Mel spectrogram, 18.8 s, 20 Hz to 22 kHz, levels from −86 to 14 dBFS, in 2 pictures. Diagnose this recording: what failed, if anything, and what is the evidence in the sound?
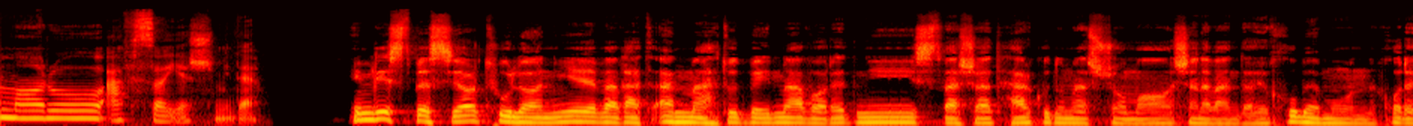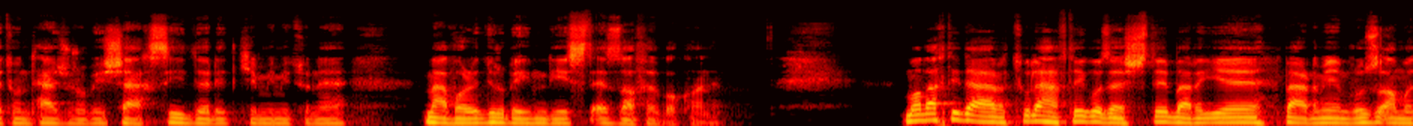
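The speech stutters twice, replaying a short stretch as if it skipped back. At 5.92 to 6.06 s a block of about 70 ms plays twice more, which fits three compressed frames. At 11.23 to 11.33 s a block of about 93 ms plays once more, which fits four frames. This is repeated frames at the codec or storage stage: frames were written or sent more than once and decoded again, lengthening the audio by about 0.23 s.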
